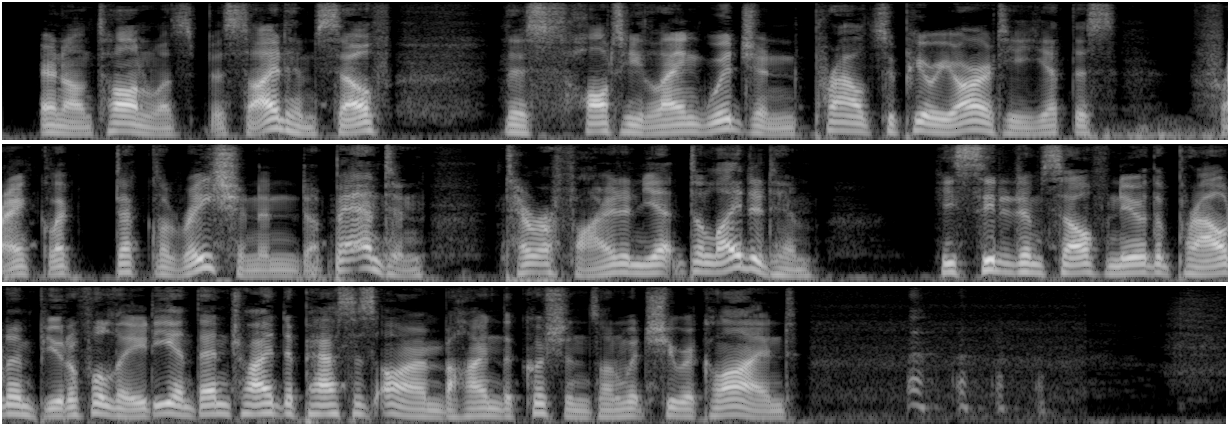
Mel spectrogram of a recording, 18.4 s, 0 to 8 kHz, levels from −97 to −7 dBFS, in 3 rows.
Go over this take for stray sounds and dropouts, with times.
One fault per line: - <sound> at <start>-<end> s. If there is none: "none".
- laugh at 16.8-17.5 s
